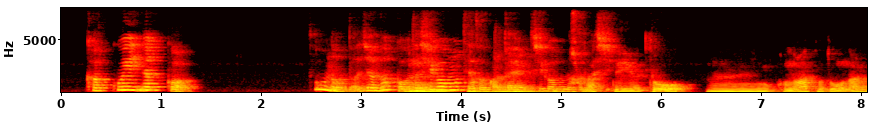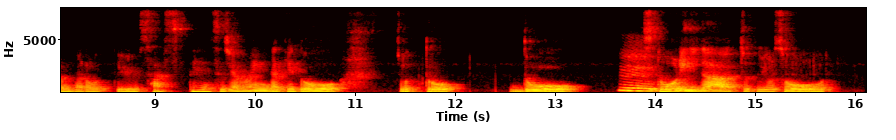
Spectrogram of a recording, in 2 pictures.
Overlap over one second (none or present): present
